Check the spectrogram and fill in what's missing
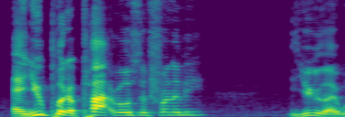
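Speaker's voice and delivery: usual speaking voice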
